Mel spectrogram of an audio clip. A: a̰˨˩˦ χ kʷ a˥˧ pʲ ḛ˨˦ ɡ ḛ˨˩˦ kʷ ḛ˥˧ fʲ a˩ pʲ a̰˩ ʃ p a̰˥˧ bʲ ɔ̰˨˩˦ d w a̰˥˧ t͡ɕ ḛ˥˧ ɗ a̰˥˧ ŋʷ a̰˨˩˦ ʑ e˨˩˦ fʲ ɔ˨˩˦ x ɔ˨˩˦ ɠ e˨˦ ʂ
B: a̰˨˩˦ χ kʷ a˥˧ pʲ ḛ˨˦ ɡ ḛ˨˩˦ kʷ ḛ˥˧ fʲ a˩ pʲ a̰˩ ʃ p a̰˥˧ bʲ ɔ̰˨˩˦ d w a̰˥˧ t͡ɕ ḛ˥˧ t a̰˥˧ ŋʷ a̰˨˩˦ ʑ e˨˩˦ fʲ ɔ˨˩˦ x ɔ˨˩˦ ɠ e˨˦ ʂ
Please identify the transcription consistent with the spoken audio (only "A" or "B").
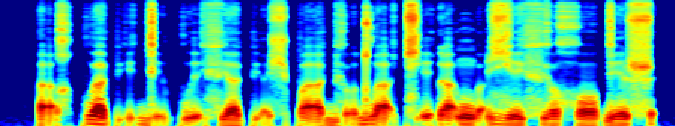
A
